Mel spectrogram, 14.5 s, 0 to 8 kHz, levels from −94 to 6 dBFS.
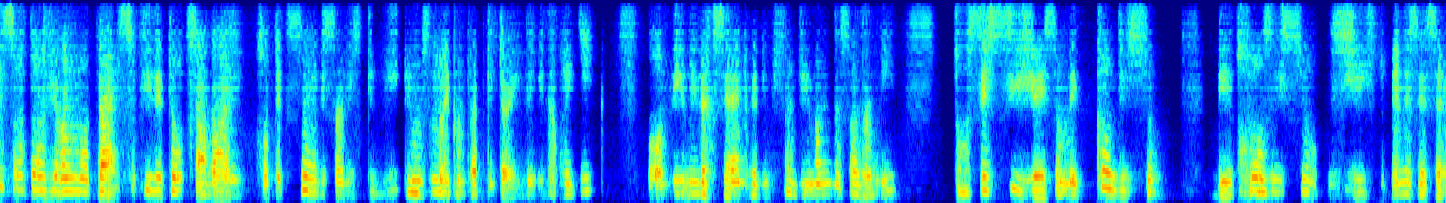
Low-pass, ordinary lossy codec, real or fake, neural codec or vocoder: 7.2 kHz; none; fake; codec, 44.1 kHz, 0.9 kbps, DAC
